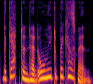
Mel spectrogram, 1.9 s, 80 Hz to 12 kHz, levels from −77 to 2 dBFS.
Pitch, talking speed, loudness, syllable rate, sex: 240 Hz, 255 wpm, -17 LUFS, 5.9 syllables/s, female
